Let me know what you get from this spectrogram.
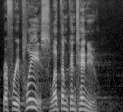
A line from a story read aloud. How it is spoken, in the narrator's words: the sensei called out and says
